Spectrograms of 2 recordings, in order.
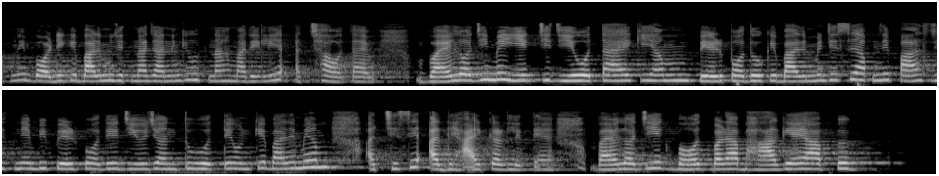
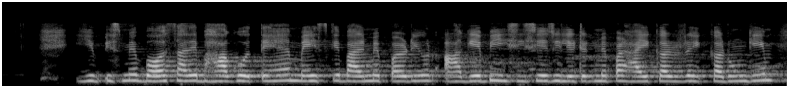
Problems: none marked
